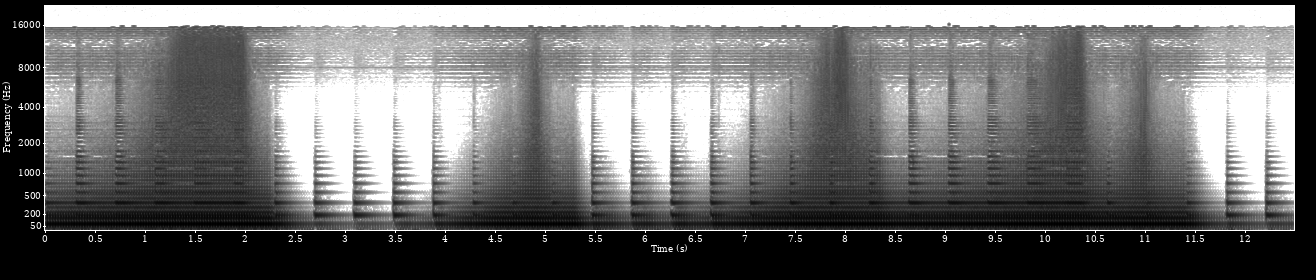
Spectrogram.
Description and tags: Part of assortment of sounds made with my modular synth and effects.
synth, maths, oscillator, analog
